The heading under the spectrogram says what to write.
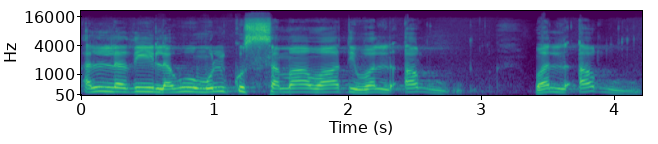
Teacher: ضاد میں قلقلہ بھی نہیں کرنا، مگر ضاد کو تھوڑا سا واضح بھی کرنا ہے، بالکل ختم نہیں کرنا نا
